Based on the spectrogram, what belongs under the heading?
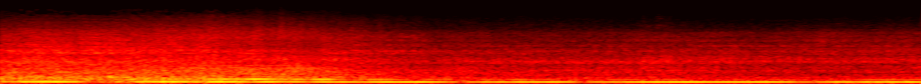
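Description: Indian Railways express train passing at speed: the rush of its coaches on the rails thins out about two and a half seconds in as the last coach goes by and recedes, leaving a steady heavy low rumble.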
